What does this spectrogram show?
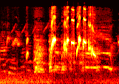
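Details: Song phrase from a caged red-whiskered bulbul displaying its repertoire: jumbled warbling rises into a rhythmic string of about seven bright, bouncy whistled notes.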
